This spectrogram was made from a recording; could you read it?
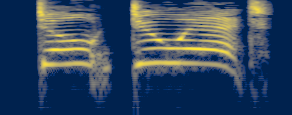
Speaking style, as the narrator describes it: Julie yelled from across the lawn

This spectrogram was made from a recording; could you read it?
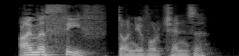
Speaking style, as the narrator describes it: he said quietly

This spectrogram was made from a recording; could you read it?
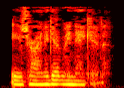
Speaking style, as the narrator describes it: Drew slurred

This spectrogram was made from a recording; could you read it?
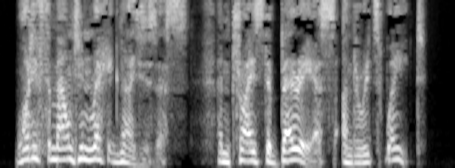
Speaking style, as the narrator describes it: he asked nervously

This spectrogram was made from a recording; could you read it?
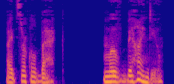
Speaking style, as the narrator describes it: he continued, voice rumbling from somewhere low in his throat

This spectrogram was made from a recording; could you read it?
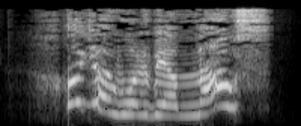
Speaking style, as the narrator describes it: Bruno shouted, jumping up and down

